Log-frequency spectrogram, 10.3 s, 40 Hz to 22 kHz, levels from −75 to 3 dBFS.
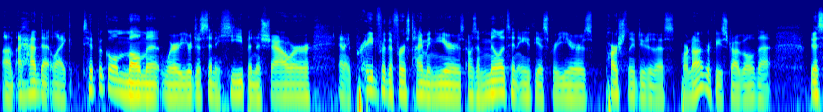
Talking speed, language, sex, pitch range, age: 235 wpm, English, male, 90-105 Hz, 30-49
